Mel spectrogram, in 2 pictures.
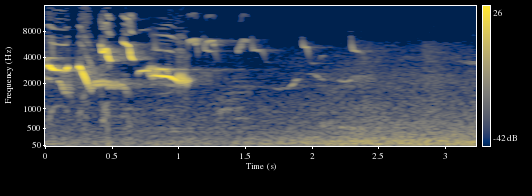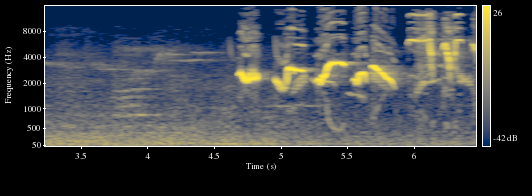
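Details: Oriental magpie-robin, stimulation song for a captive bird: a brief phrase of looping whistles, a long quiet gap with faint noise, then another burst of rapid varied whistles.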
